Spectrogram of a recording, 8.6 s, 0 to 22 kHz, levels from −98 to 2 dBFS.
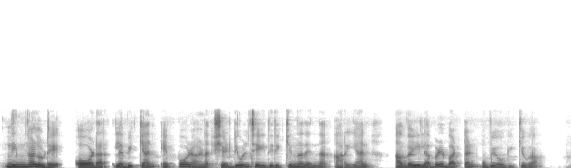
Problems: low volume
